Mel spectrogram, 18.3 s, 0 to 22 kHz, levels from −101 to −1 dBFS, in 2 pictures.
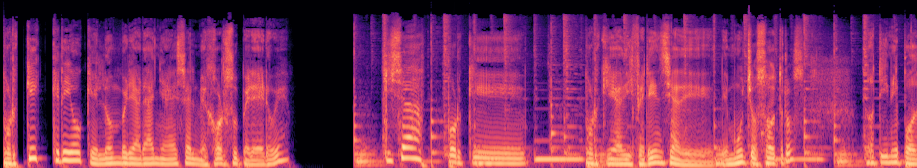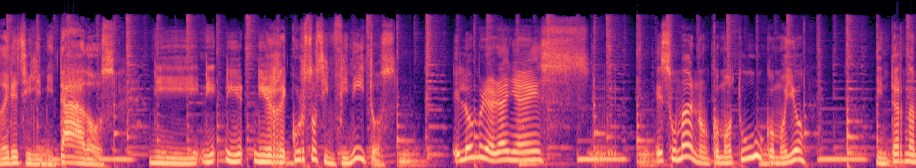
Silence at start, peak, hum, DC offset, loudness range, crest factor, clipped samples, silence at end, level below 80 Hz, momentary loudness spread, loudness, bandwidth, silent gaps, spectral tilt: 0.05 s; 0 dBFS; none; under 0.1%; 2 LU; 14 dB; under 0.1%; 0 s; -38 dBFS; 8 LU; -15 LUFS; 16 kHz; 3.22-3.52 s; -5.5 dB/octave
